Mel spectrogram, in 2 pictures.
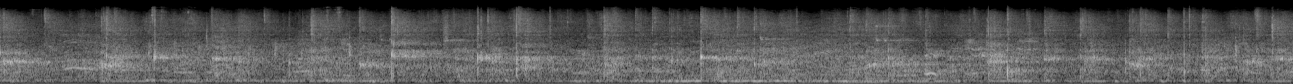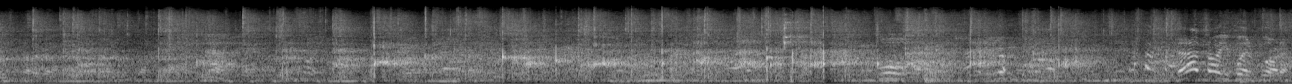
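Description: Pickleball paddles hitting plastic balls: many sharp pops scattered throughout, from several courts at once, over a steady babble of crowd and player voices in a large hall.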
